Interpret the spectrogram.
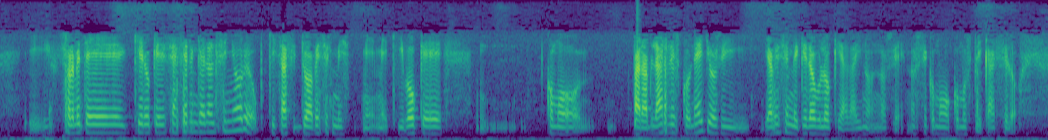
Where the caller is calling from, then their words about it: Balearic Islands, Spain; de Mallorca.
